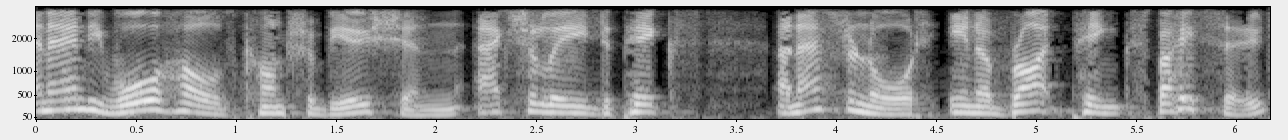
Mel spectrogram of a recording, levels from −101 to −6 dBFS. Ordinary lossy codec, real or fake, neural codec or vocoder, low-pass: AAC, 24 kbps; real; none; 3.6 kHz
